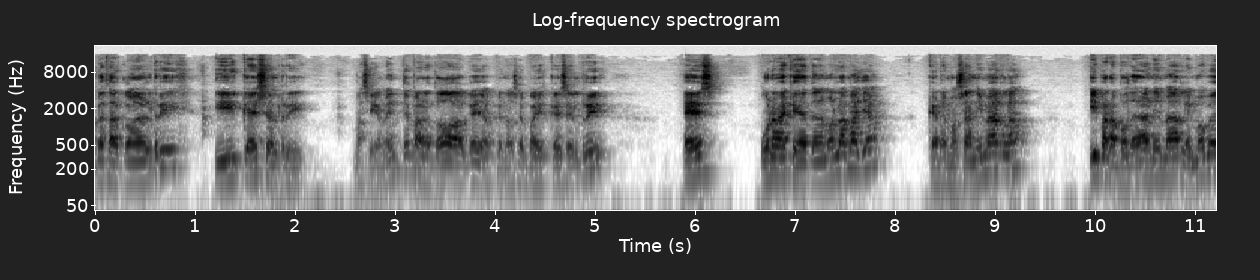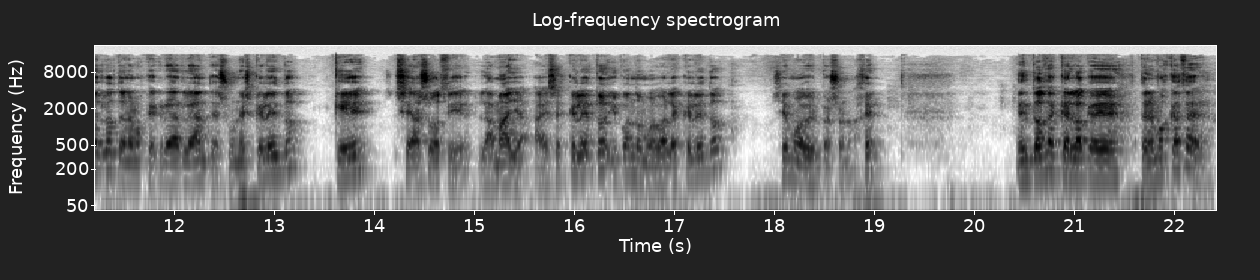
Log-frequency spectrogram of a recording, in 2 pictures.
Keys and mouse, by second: 0.0-0.7 shift+middle drag, 21.8 shift+middle click.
